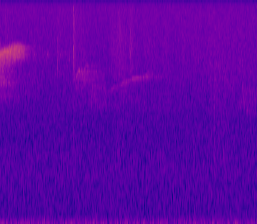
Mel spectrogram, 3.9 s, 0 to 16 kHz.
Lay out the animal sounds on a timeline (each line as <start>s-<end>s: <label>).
0.0s-0.5s: Black-throated Blue Warbler (Setophaga caerulescens)
0.0s-3.9s: Red-eyed Vireo (Vireo olivaceus)
1.0s-2.4s: Eastern Wood-Pewee (Contopus virens)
